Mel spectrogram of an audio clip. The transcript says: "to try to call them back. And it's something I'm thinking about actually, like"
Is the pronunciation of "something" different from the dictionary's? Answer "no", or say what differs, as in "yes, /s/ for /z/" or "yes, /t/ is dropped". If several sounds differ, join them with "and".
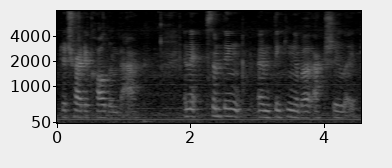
no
